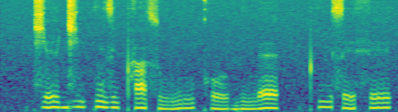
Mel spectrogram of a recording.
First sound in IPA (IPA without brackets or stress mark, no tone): t͡ɕ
